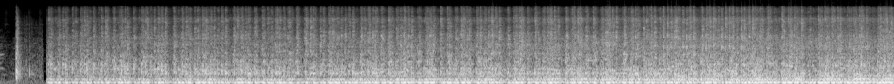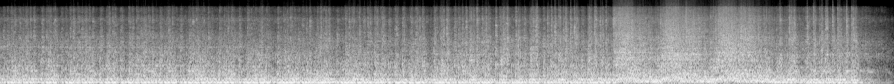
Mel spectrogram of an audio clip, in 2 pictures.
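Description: Small-block V8 of a Chevrolet Malibu drag car running loud and steady at low revs, swelling briefly near the end before it cuts off.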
